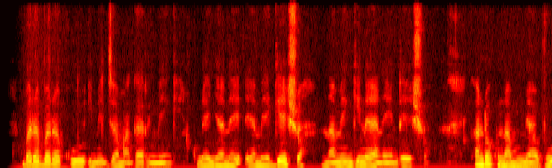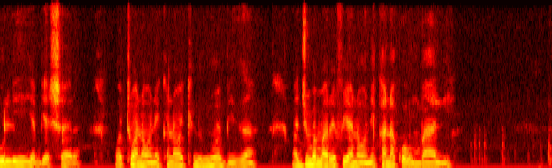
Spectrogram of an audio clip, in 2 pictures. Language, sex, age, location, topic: Swahili, female, 25-35, Nairobi, government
